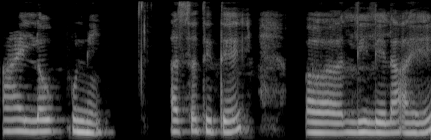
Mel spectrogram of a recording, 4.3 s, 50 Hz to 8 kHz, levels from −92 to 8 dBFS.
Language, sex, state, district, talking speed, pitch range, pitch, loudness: Marathi, female, Maharashtra, Pune, 110 wpm, 215-245 Hz, 230 Hz, -31 LUFS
